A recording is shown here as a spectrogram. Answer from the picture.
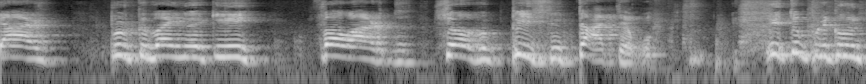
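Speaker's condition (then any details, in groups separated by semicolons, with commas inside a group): Cerebral palsy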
